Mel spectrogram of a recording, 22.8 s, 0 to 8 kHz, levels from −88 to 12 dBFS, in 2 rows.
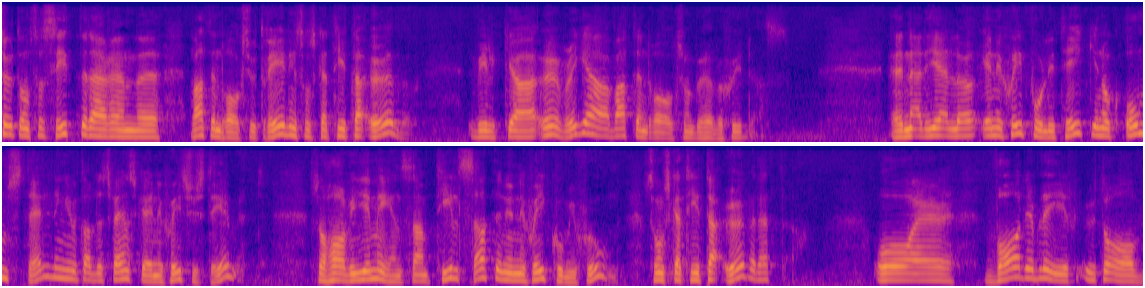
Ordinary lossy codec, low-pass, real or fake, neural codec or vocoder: AAC, 32 kbps; 7.2 kHz; fake; codec, 16 kHz, 2 kbps, X-Codec, WavLM features, trained on Multilingual LibriSpeech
